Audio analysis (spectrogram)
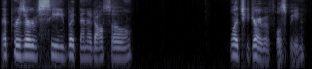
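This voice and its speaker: A woman streaming a farming game, chatting casually through her gameplay in a relaxed, rambling way, a little congested from allergies. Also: lowish voice, measured pace. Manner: relaxed, chatty, trailing off with ums.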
